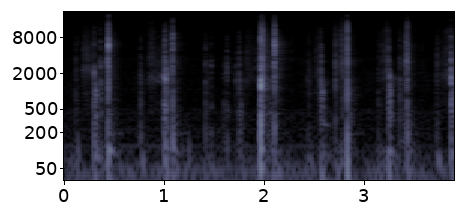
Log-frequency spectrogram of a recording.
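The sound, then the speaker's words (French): Playing cards are dealt into four piles on a table, producing a quick, irregular run of crisp flicks and soft slaps, heard alone and quietly. “vous allez reprendre le paquet de cartes que vous avez sur la table, le prendre en main et le distribuer en quatre tas différents. Je le fais en même temps que vous.”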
